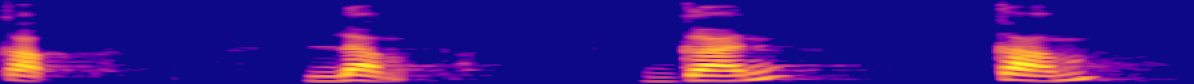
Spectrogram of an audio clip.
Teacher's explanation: the formation of this vowel can be described as a central unrounded vowel and we hear it in the following words such as cup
